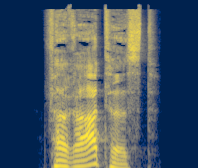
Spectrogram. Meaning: second-person singular subjunctive I of verraten
- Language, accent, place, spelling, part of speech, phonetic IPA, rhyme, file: German, Germany, Berlin, verratest, verb, [fɛɐ̯ˈʁaːtəst], -aːtəst, De-verratest.ogg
